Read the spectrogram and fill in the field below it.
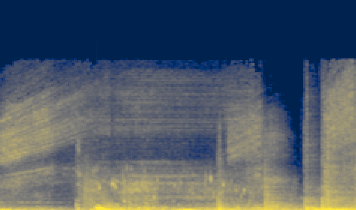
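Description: A metal hatch clunks and hisses open.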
